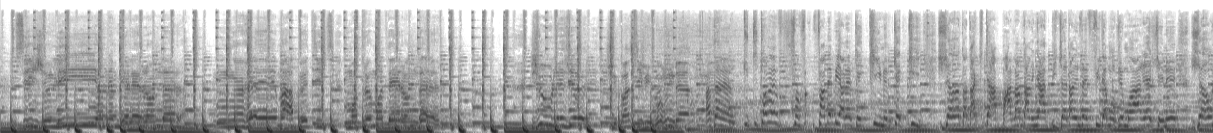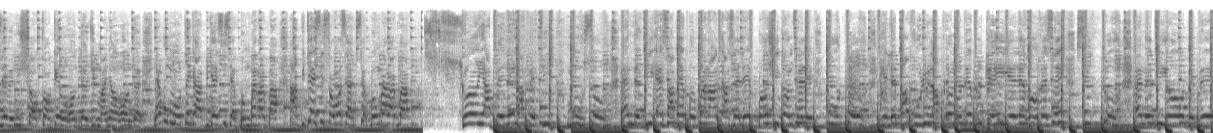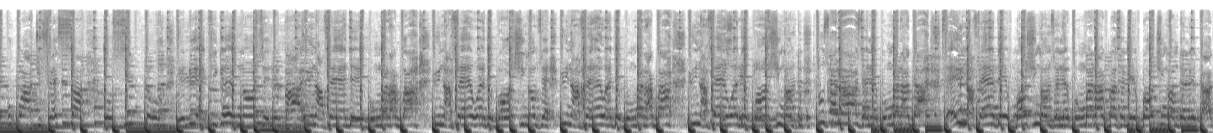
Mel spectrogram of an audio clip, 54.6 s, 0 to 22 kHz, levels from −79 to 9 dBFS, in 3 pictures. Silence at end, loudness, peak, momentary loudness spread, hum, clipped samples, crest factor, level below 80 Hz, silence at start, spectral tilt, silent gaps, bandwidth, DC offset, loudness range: 0 s; -14 LUFS; 0 dBFS; 4 LU; none; under 0.1%; 12 dB; -18 dBFS; 0 s; -5.5 dB/octave; none; 16.5 kHz; under 0.1%; 3 LU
